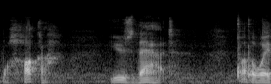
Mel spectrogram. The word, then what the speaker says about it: Oaxaca: If you want to use a Mexican cheese, like Oaxaca, use that. By the way, that is spelled o a x uh I'll see, o a x a c a, I believe.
